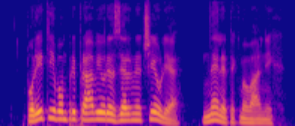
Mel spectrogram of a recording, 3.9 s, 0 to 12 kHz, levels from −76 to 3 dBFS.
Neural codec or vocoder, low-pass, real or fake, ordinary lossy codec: none; none; real; none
